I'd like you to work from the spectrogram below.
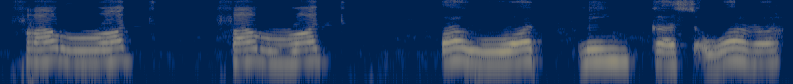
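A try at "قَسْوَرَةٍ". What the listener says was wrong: Kos. Jangan kas. Kaswarah. Kof dah betul. Tebas. Sin tu senyum balik. Kaswarah. Qaswarah.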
